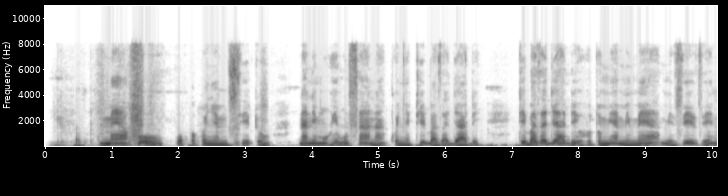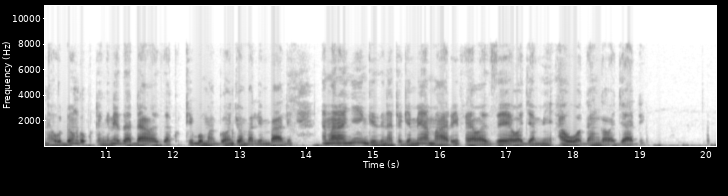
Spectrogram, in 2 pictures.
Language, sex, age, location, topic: Swahili, male, 25-35, Nairobi, health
